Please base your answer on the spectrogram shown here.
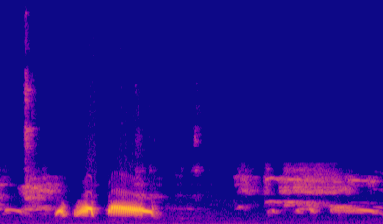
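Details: Spotted dove kept as a decoy, cooing at early morning to call in wild doves: quick short notes rising into one long falling coo, followed by softer chirping from other birds.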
